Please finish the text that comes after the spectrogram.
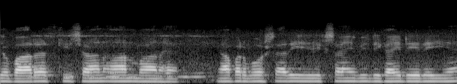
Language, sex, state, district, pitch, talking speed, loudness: Hindi, male, Haryana, Charkhi Dadri, 145 Hz, 225 wpm, -17 LUFS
